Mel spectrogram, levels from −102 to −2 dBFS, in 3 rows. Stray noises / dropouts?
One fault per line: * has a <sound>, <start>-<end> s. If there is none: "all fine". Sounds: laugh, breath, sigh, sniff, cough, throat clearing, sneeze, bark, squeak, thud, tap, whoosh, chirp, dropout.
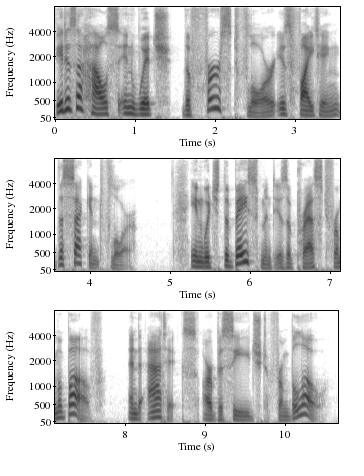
all fine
